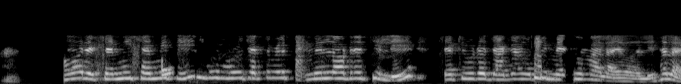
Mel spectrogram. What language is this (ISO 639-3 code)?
ori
